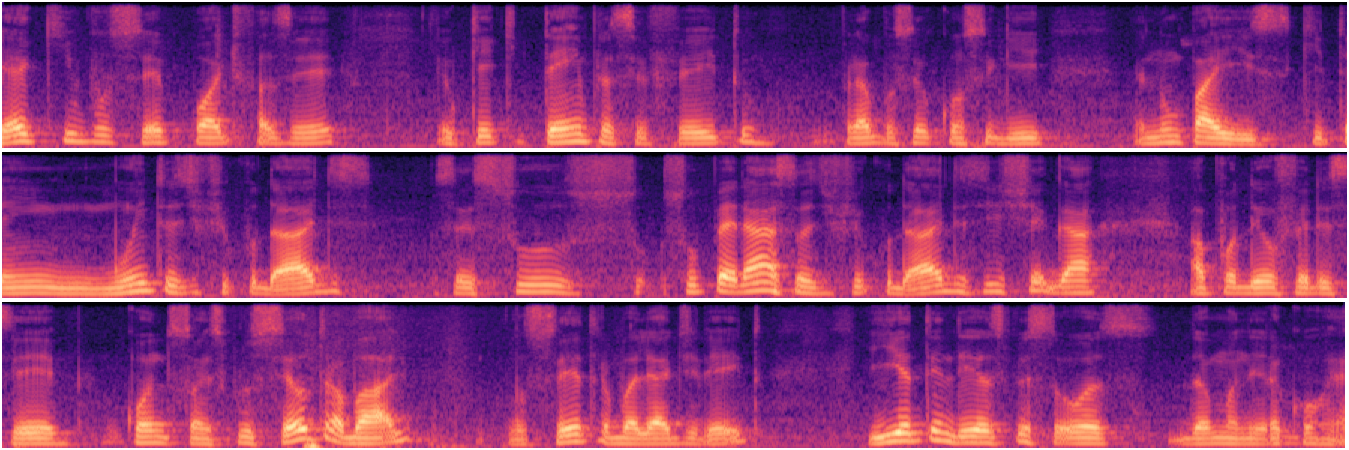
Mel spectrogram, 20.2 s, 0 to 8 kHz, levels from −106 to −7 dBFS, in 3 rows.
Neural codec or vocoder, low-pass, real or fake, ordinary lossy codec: none; 7.2 kHz; real; none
